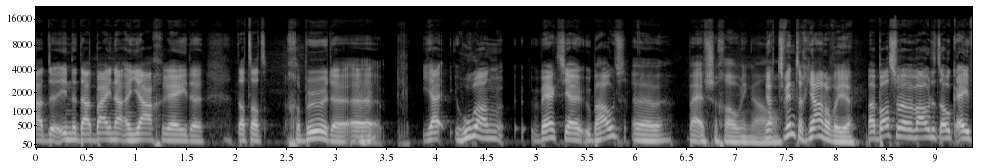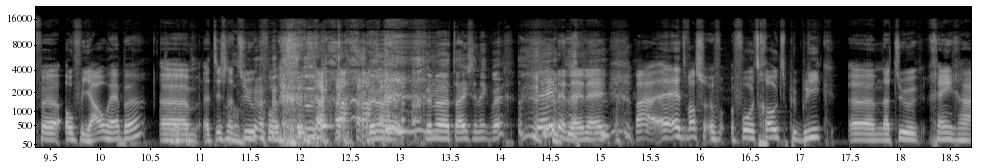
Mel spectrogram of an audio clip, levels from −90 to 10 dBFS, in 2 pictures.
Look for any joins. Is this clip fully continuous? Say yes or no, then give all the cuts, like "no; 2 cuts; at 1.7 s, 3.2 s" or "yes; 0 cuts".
no; 1 cut; at 8.3 s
